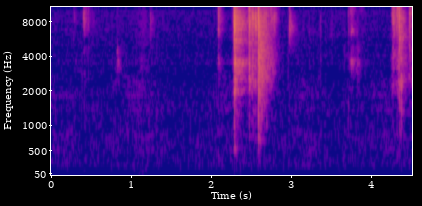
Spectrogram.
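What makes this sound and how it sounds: A thin, solid piece of pink bar soap held in the fingertips is carved with a small craft knife. A few short, crisp, bright scraping cuts stand out against near silence, with faint soft ticks between them. The cuts are quiet and stop without ringing.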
